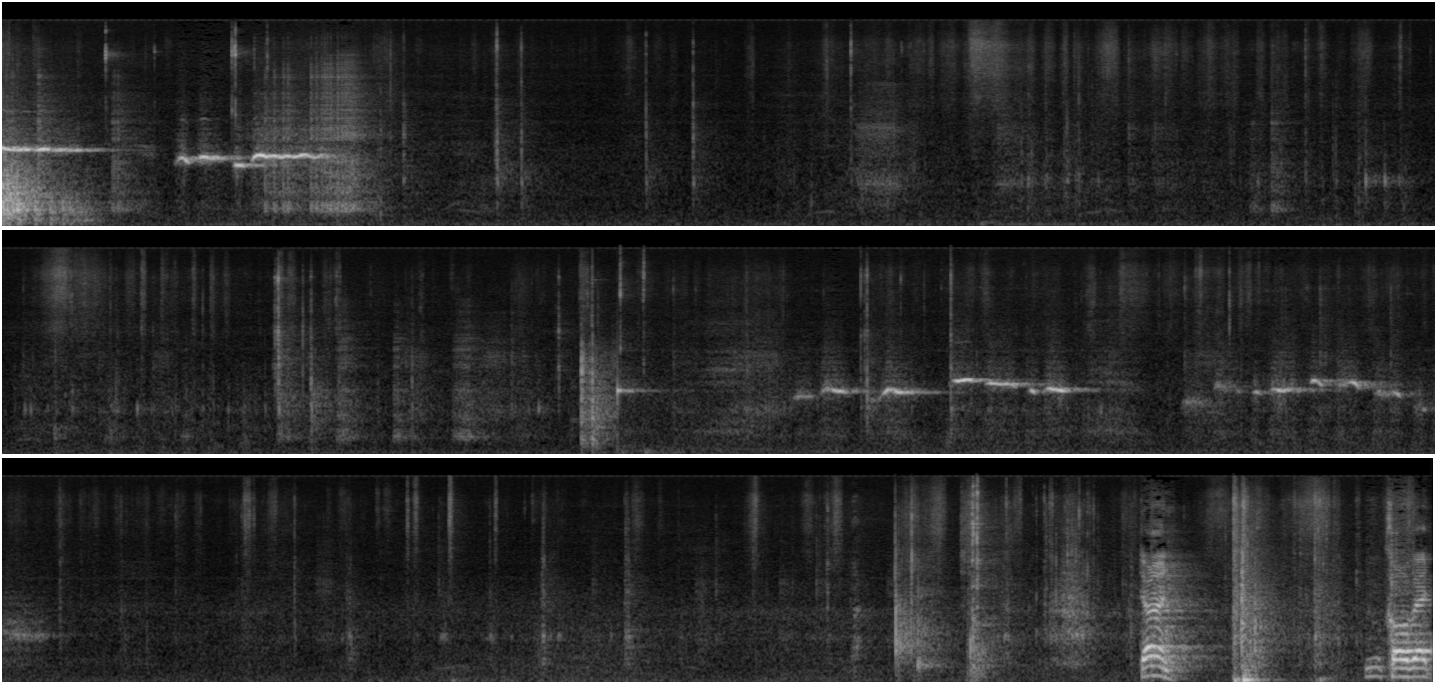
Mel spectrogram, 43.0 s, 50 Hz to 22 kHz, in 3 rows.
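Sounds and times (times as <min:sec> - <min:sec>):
sharp knock: 0:00.0 - 0:01.0
person whistling a tune: 0:00.0 - 0:01.1, 0:01.8 - 0:03.3, 0:20.5 - 0:20.9, 0:22.3 - 0:25.3, 0:26.5 - 0:29.2
small parts clicking and rattling: 0:29.2 - 0:40.1.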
